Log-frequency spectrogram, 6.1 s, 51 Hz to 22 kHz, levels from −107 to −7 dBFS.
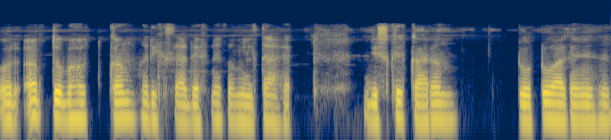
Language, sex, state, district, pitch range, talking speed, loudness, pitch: Hindi, male, Bihar, Lakhisarai, 120-130 Hz, 155 wpm, -21 LUFS, 125 Hz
